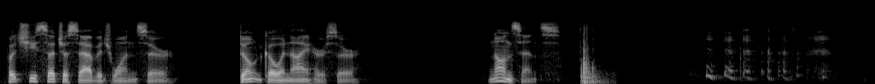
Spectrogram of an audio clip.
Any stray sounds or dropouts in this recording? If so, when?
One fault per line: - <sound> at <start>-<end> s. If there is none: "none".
- thud at 5.8-6.2 s
- laugh at 6.9-8.4 s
